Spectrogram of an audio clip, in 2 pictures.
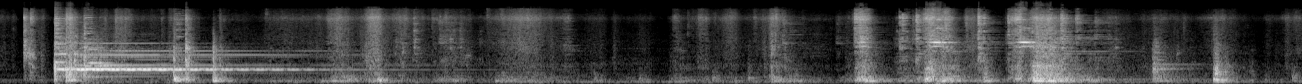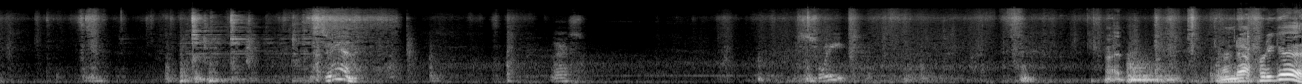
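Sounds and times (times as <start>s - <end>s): knocks: 0.6s - 4.0s
ringing metal clang: 0.6s - 4.6s.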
